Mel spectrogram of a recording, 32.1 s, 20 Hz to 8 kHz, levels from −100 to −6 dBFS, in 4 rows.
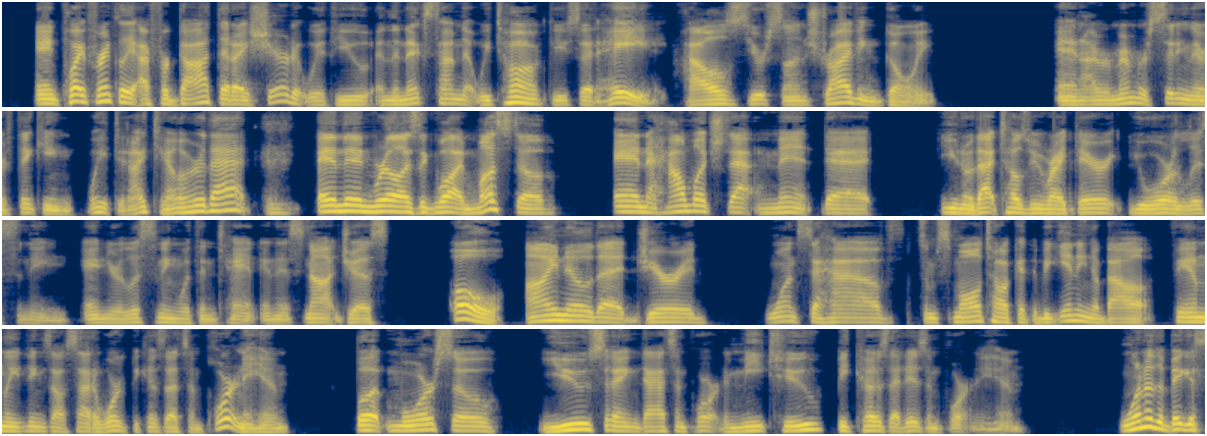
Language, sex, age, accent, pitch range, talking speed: English, male, 30-49, American, 110-130 Hz, 215 wpm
